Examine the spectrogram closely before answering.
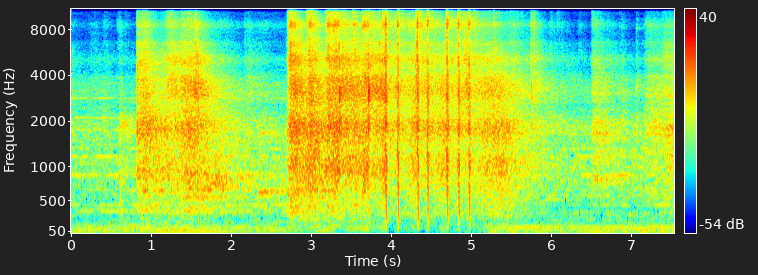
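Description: A quick string of about seven sharp airsoft gunshots, roughly four seconds in, over a steady background hum and noise.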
